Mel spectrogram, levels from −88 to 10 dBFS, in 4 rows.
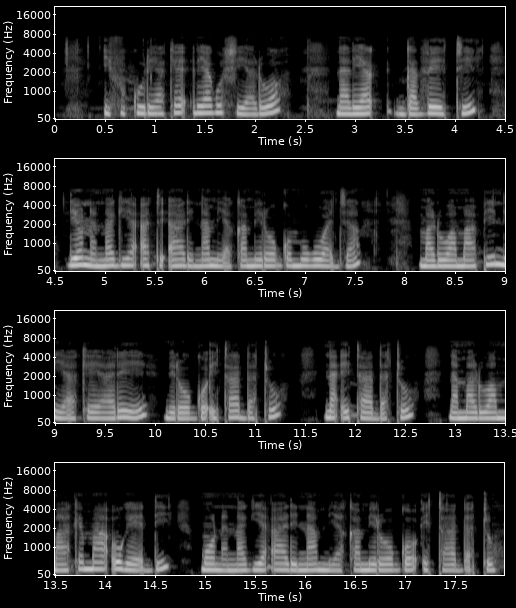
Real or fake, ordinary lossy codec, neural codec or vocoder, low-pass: real; none; none; 7.2 kHz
